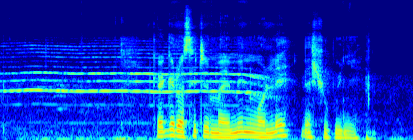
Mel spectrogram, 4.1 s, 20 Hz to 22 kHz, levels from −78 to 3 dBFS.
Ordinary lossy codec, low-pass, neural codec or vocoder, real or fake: none; none; none; real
